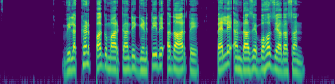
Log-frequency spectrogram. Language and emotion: Punjabi, neutral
